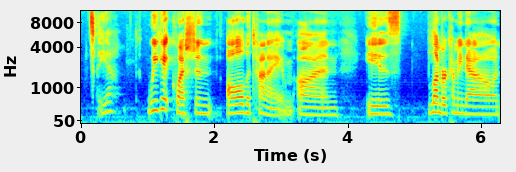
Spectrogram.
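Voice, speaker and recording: A woman with a bright, sharp tone and medium pitch, at a very slow pace, in a very clean recording with a silent background. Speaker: podcast host and custom home builder. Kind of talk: casual interview chat. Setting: studio.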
